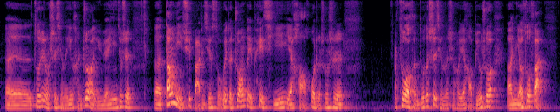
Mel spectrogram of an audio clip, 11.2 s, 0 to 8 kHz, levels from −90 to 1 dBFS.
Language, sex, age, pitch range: Chinese, male, 20-39, 100-125 Hz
